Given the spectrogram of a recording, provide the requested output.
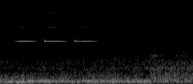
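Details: Bobcat skid steer loader that won't start, key on in the cabin: three sharp high beeps then quiet with no cranking, the fault warning as codes M1605, M142, M207, M1502, M5306 appear, including a traction lock solenoid short to battery.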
